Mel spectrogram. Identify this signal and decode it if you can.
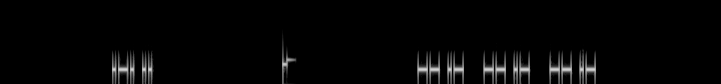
Morse code, heard as a keyed tone, about 40 wpm, 700 Hz. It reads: RI MA MA MA
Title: US States Repeated 3x 40wpm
